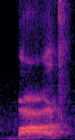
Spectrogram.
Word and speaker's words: bard: Bud, bard. See, this r is not pronounced here. Bard, but the length. This takes the space. The time is taken up by the vowel sound.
